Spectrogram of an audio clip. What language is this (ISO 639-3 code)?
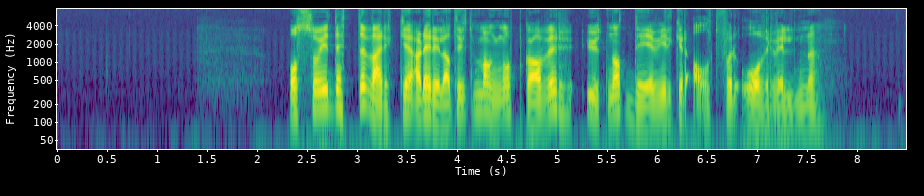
nor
